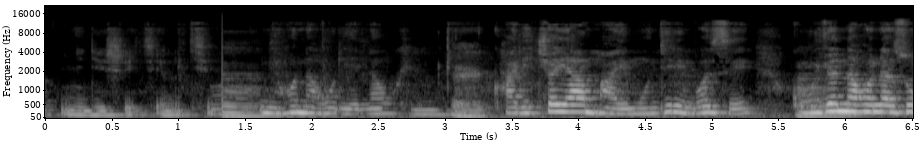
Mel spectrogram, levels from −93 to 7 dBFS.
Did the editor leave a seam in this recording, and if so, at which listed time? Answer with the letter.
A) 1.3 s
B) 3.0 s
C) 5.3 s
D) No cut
A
